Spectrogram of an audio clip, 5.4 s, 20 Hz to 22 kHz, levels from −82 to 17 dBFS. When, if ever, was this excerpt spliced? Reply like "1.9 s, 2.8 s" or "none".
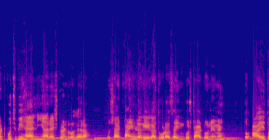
none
